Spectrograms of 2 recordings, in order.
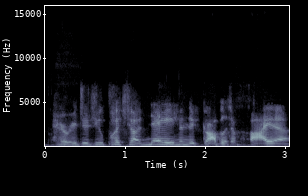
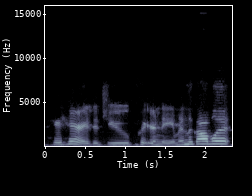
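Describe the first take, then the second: First: It is asked in a forceful, agitated way. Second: It is asked in a calm, casual way.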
